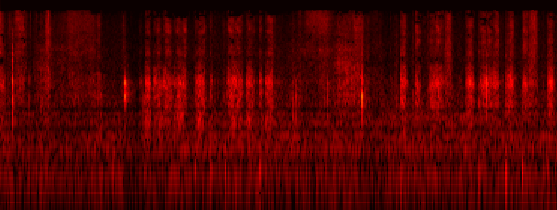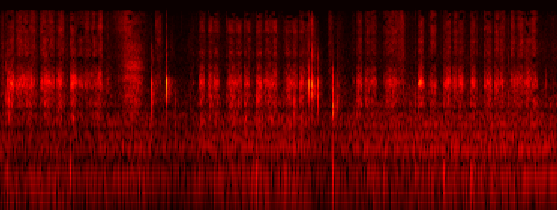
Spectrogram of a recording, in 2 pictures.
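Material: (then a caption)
Paper. A graphite pencil held in the fist writes on the page of an open paper notebook, scratching across the paper. The steady, bright scratching rises and falls with each stroke, with occasional sharp ticks as the pencil strikes the page.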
